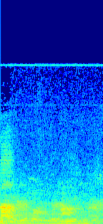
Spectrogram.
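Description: A crow cawing faintly in the background, over a low steady hum.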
